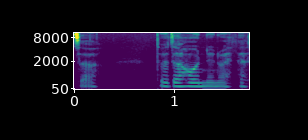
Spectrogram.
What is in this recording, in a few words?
"hwn", Welsh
